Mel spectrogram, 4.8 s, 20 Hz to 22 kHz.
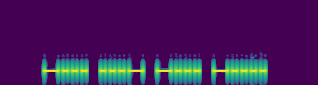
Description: Morse code, heard as a keyed tone, about 17 wpm, 700 Hz. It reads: BVB6
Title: Four Challenging Letter-Number Combinations 17wpm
